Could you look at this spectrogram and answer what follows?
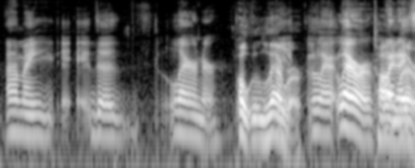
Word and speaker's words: Lehrer: And you do so much with Lerner. I mean, the Lerner. Oh, Lehrer. Lehrer. Tom Why did I say Lehrer. that?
